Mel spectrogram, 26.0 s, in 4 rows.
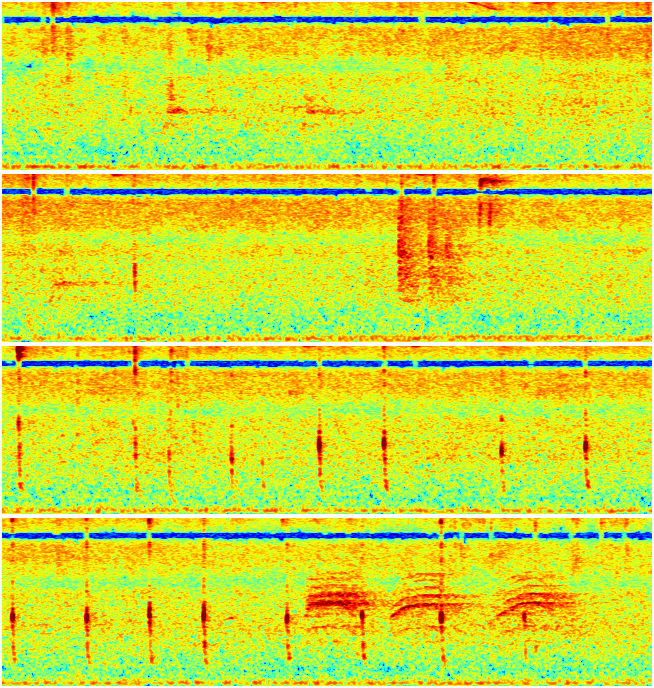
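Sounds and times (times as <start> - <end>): distant bird calls: 10.0 - 26.0
faint sharp clicks: 13.0 - 24.9.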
